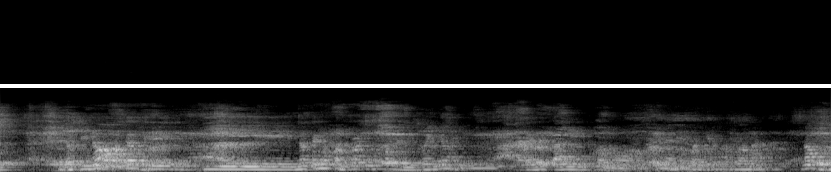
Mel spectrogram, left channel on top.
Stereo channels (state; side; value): silent; left; 63 dB below the other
